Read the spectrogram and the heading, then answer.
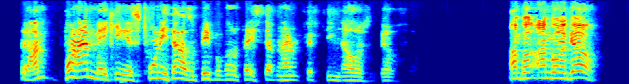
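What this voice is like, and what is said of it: Yelling, loud raised voice. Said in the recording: “I guess I'm yelling”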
